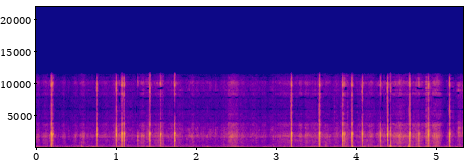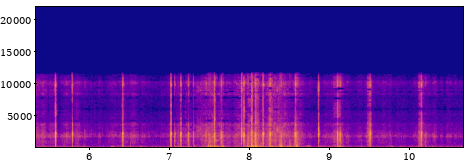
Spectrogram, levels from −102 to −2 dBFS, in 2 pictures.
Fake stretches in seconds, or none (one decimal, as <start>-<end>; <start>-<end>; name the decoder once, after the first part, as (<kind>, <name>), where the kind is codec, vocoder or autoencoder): 0.0-6.6 (vocoder, Vocos); 7.3-10.7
